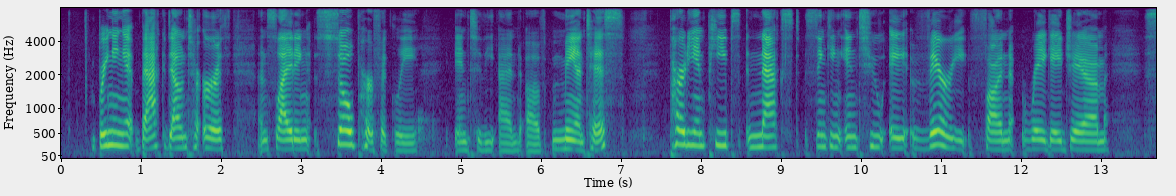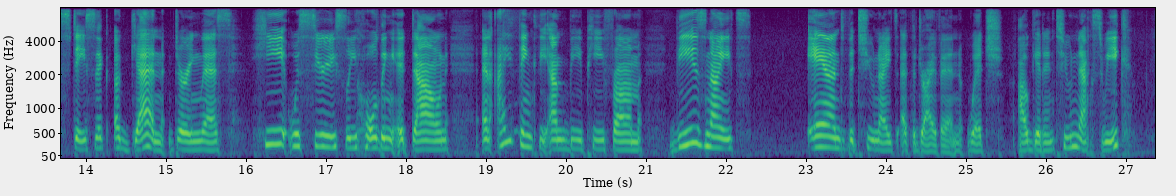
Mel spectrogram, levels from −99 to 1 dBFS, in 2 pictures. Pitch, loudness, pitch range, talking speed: 190 Hz, -23 LUFS, 175-235 Hz, 125 wpm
